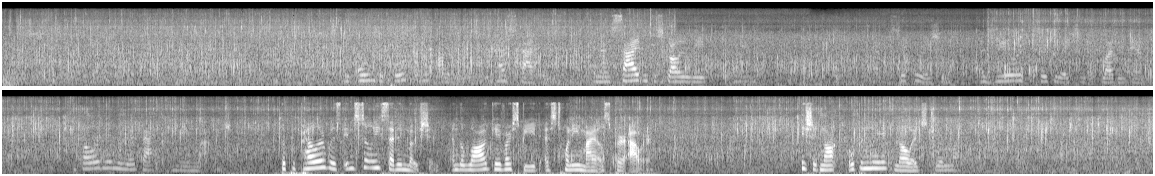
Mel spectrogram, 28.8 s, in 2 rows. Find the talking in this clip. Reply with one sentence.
You can hear the talking from 4.2 to 9.4 s, from 10.8 to 14.5 s, from 15.2 to 22.6 s and from 24.4 to 26.4 s.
